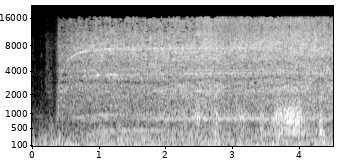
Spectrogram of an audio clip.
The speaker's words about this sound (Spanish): Raza, nos tocó el carro más difícil de nuestras vidas. Enjuégale, porfa.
